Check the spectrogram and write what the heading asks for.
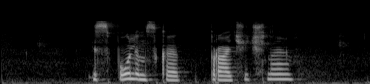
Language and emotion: Russian, neutral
